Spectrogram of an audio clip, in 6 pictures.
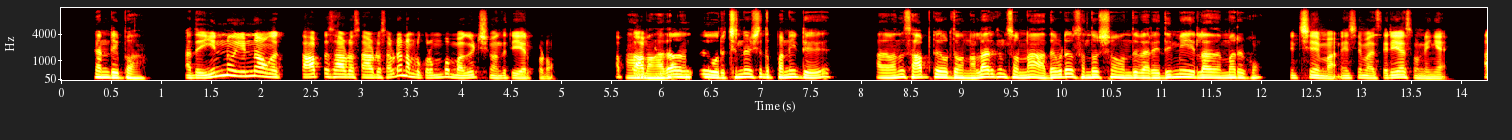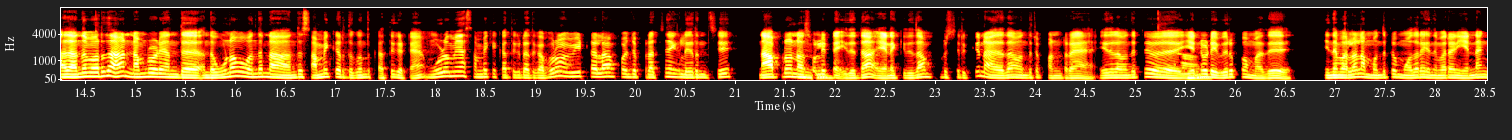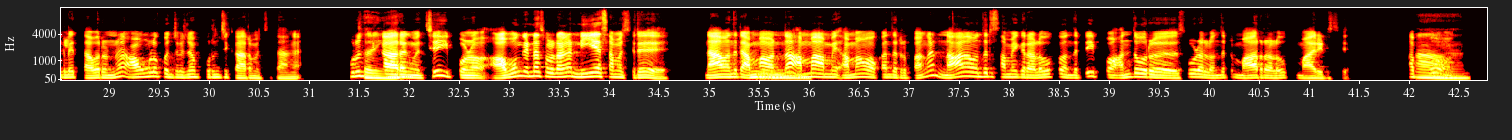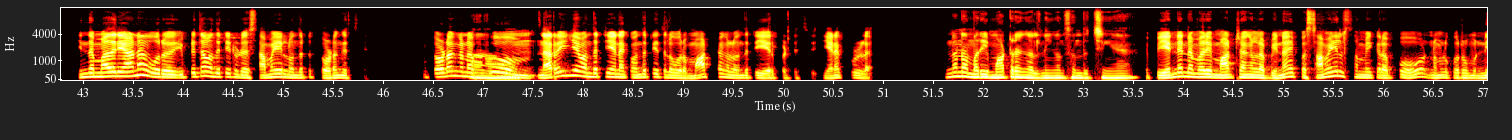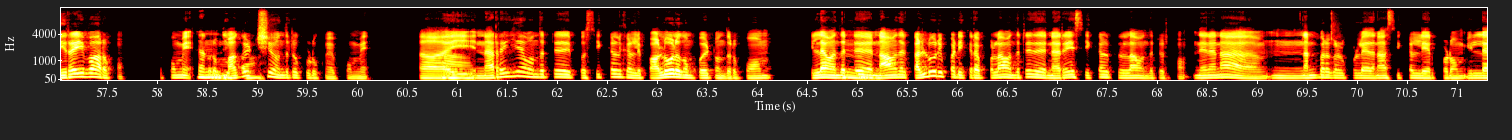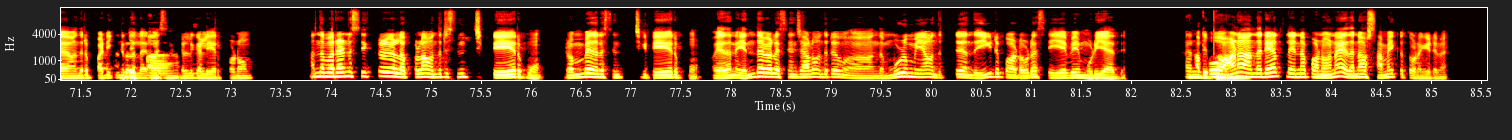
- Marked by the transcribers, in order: other background noise; alarm; tapping; other street noise
- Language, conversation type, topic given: Tamil, podcast, சமையல் உங்கள் மனநிறைவை எப்படி பாதிக்கிறது?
